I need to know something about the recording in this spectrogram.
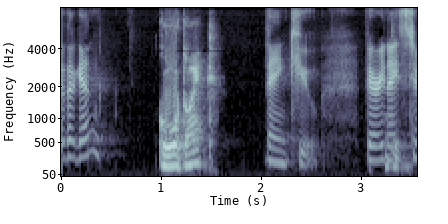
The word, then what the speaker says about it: Gordyke: sorry, it's pronounced Gordyke. Can you say that again? Gordyke.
